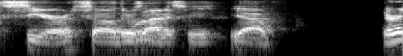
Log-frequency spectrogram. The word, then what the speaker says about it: Cyr: a meaning behind that well cyr right pronounced seer so there's obviously yeah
